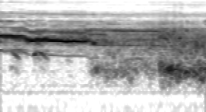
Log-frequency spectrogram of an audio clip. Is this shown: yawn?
no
